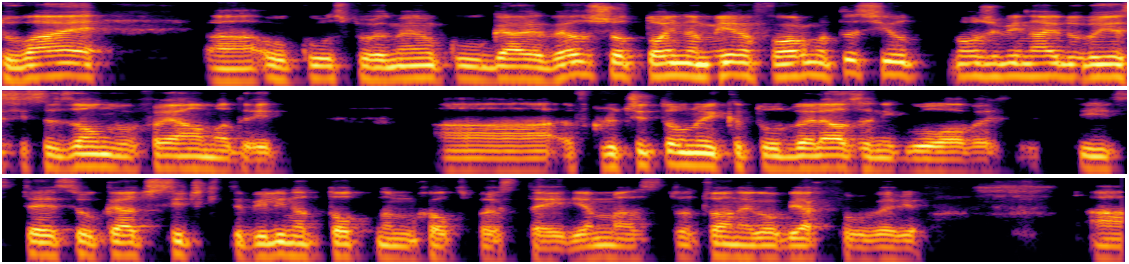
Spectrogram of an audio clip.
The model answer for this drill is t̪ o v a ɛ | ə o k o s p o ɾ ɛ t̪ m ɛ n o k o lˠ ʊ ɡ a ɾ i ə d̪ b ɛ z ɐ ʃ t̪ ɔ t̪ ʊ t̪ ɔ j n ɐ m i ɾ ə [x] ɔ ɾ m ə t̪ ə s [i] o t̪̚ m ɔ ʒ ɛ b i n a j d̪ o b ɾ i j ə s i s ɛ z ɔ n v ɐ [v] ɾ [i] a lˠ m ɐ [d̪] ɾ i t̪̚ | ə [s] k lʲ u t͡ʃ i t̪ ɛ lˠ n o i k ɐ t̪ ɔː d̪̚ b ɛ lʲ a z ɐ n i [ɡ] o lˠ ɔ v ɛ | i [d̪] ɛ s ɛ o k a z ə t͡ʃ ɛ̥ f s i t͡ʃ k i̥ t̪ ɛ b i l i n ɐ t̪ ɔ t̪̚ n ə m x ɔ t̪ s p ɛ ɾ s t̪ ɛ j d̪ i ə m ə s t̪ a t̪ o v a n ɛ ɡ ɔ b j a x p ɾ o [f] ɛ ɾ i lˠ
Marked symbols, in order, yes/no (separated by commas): no, yes, no, no, yes, no, yes, no, no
